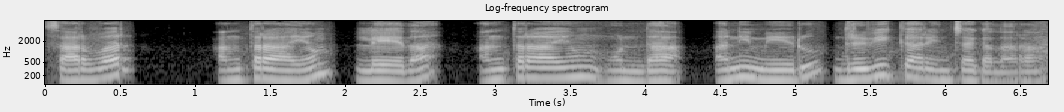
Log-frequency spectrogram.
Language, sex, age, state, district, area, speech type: Telugu, male, 18-30, Andhra Pradesh, Nellore, rural, read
